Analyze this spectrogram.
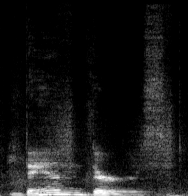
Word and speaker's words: Danders: Danders. So it's kind of like dandelion but ers. Danders.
